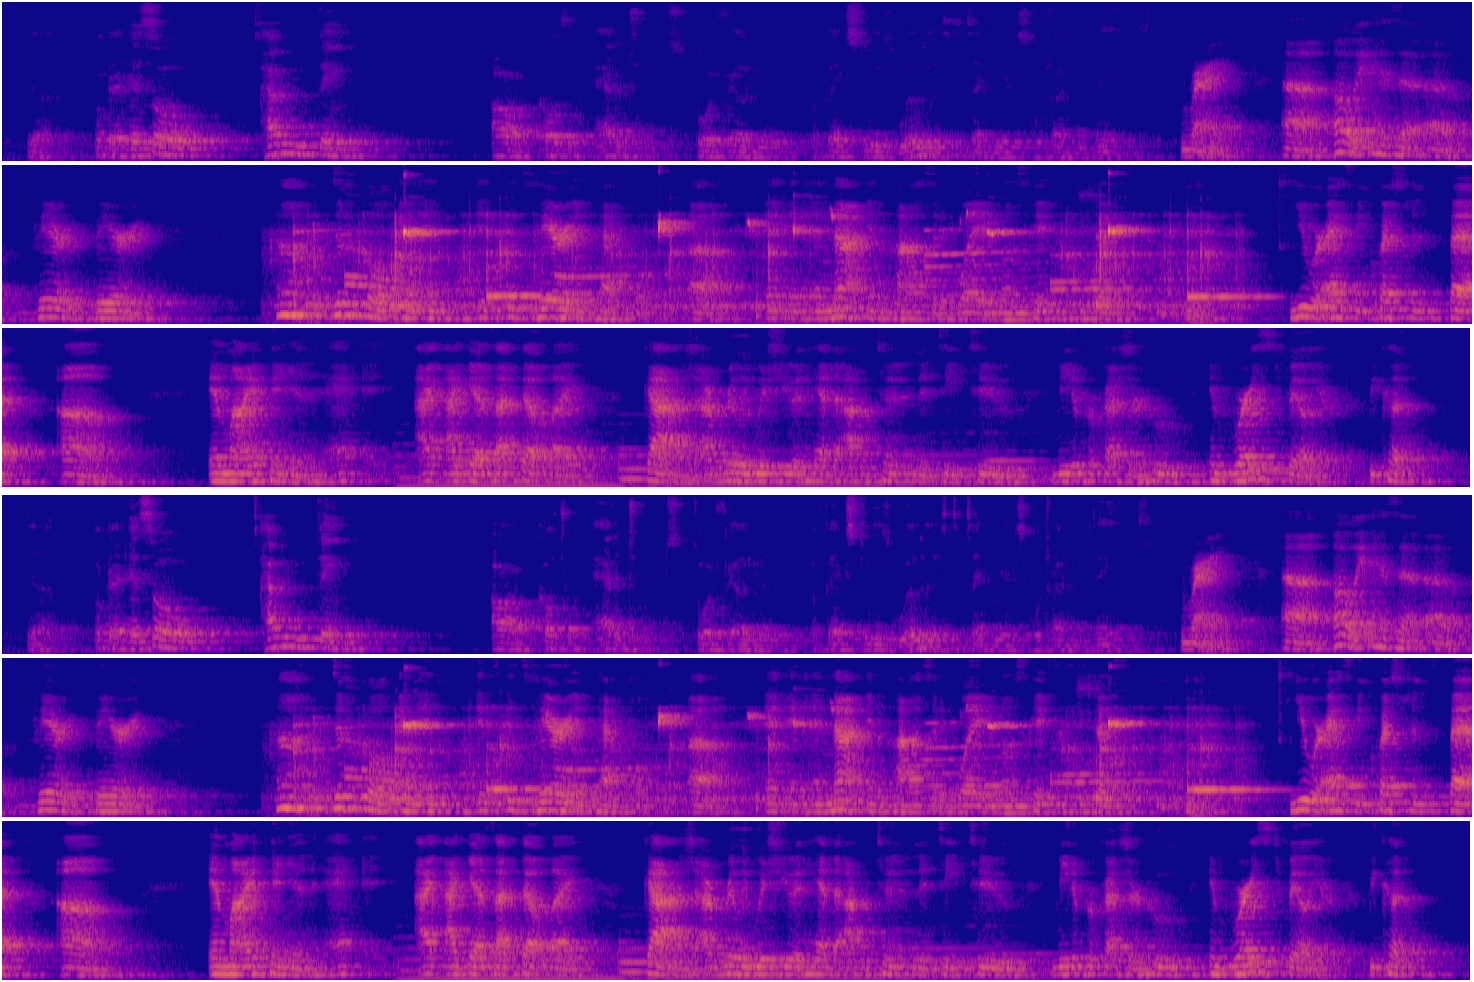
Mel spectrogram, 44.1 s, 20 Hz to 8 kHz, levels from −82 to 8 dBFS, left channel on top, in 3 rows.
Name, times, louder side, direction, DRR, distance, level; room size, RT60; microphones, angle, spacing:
voice 1, 0.9-2.0 2.5-3.5 4.9-7.8 8.2-11.5 25.4-25.7, equal, 50° right, -1 dB, 1.5 m, -45 dB
voice 2, 11.8-12.2 12.8-16.1 17.4-19.1 19.4-21.3 21.6-22.0 22.3-25.4 25.6-25.8 26.2-26.8 27.6-30.5 31.5-33.1 33.5-35.1 35.8-39.5 39.9-41.2 41.5-43.4, right 1 dB, 20° right, -3 dB, 0.7 m, -36 dB
sound 1, 17.4-27.1, left 2 dB, 25° left, 0.6 m, -36 dB
sound 2, 33.3-39.8, equal, 85° left, 2.7 m, -49 dB
10.5 x 8.5 x 2.3 m, 1.4 s
head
